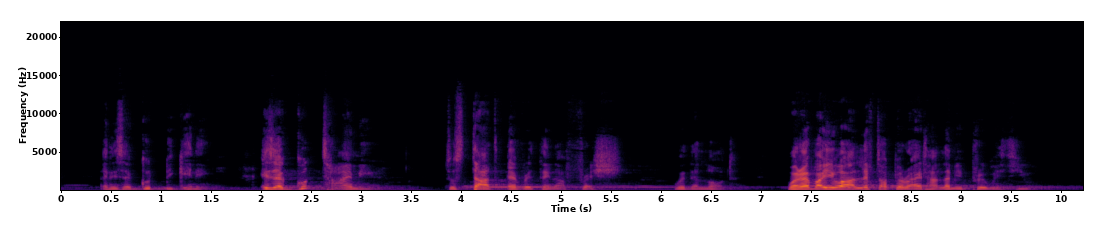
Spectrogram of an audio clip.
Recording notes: Today's message preached at the Living Waters Cathedral.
